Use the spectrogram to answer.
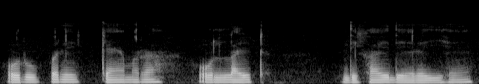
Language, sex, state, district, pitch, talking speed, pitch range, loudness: Hindi, male, Uttar Pradesh, Saharanpur, 105 Hz, 125 wpm, 105-110 Hz, -19 LUFS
